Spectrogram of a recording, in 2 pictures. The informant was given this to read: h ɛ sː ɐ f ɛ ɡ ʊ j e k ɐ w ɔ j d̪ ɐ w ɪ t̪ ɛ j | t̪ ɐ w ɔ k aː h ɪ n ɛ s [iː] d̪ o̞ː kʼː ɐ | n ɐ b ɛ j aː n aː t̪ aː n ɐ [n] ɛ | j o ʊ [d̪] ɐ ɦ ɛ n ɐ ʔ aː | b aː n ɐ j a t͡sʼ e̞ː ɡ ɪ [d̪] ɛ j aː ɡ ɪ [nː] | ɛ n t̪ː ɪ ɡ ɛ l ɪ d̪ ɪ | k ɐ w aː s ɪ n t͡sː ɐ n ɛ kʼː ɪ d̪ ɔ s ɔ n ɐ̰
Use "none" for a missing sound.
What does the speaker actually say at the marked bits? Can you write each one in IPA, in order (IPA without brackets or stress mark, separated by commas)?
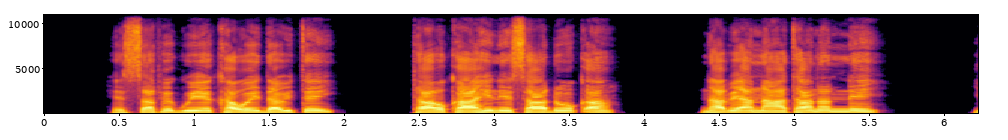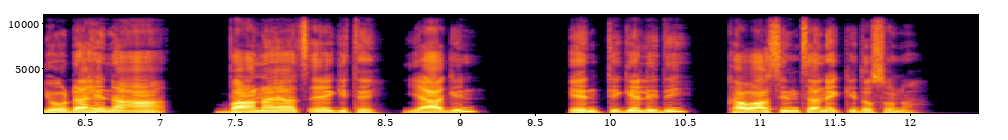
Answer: aː, nː, d̪, t̪, n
